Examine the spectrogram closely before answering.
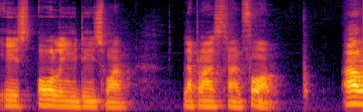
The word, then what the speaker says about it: Laplace: going to study is all in this one laplace transform all right uh so once you we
